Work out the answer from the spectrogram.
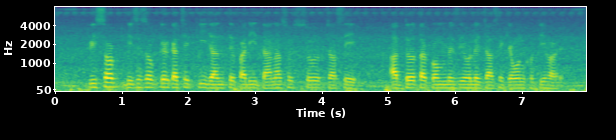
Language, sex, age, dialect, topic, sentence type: Bengali, male, 25-30, Standard Colloquial, agriculture, question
